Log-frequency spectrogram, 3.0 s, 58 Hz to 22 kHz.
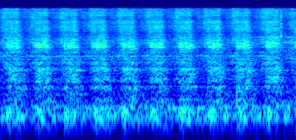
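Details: Household water pipes chugging rhythmically, about 3.5 pulses a second. Thumping is felt on the cold line off the water heater and on the main line by the pressure reducing valve. Draining the lines did not help; the owner wonders about the valve.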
